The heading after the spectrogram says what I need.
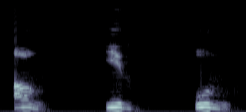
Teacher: first اور last میں را موٹا پڑھیں گے اور مڈل میں را کو باریک پڑھیں گے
